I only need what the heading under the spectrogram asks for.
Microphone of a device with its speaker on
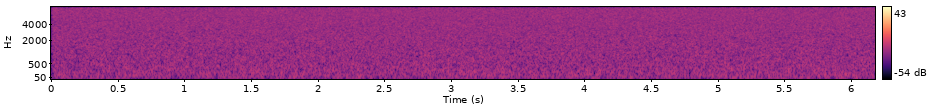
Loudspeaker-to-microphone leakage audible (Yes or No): No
